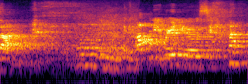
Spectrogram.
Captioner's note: audience chuckling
